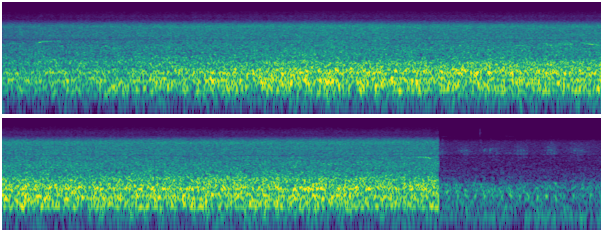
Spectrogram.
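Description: Steady rushing water like a weir or waterfall fills most of the recording, then drops sharply to quieter background noise near the end.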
